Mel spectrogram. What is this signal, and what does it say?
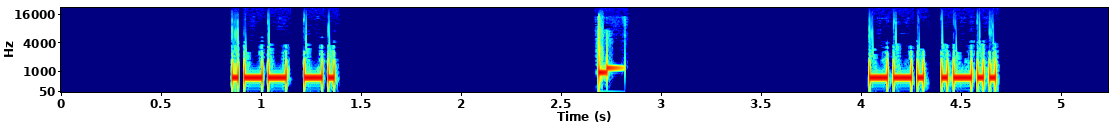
Morse code, heard as a keyed tone, about 42 wpm, 700 Hz. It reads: WN GL
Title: Top Two Letter Combinations in Words 40wpm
